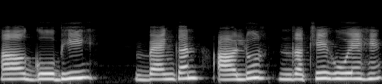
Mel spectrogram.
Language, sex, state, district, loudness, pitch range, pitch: Hindi, female, Uttar Pradesh, Jyotiba Phule Nagar, -12 LUFS, 240-280 Hz, 255 Hz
